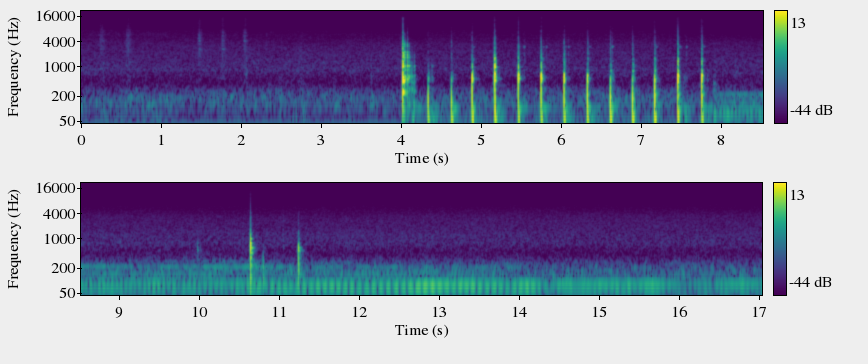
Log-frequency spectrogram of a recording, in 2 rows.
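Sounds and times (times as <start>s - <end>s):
knife chopping herbs on wooden board: 4.0s - 7.9s, 10.6s - 11.3s.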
